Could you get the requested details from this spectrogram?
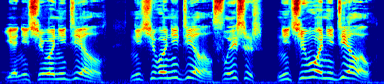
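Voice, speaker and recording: A man reading an audiobook, voicing a crude adult male looter who shrieks and babbles in a high, shrill, hysterical voice. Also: sing-song, normal speed, fairly bright tone, faint music behind. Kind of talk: audiobook character voice.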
